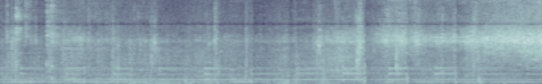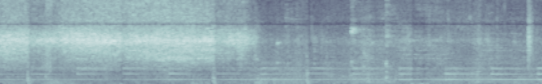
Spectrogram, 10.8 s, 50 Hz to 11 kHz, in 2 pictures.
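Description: E657 series train cars rolling slowly past on the rails, their wheels clicking over rail joints. A steady high-pitched tone runs throughout, and a lower tone comes and goes.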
